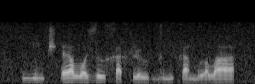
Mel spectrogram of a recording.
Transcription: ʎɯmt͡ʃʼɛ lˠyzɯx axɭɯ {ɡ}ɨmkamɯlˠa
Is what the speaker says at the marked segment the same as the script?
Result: yes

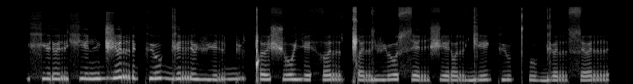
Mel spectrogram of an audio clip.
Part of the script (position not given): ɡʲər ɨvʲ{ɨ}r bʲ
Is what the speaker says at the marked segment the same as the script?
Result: yes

